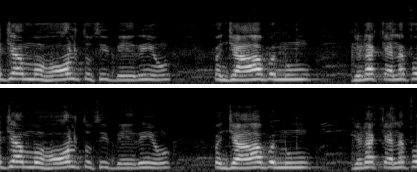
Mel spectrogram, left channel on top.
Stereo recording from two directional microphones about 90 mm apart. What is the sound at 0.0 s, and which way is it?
Speech, 40° right (ahead or behind).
